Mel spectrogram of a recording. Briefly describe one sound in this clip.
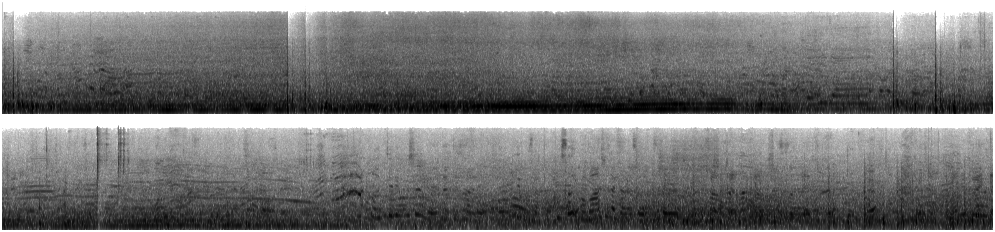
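Fireworks burst with dull bangs in the distance.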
